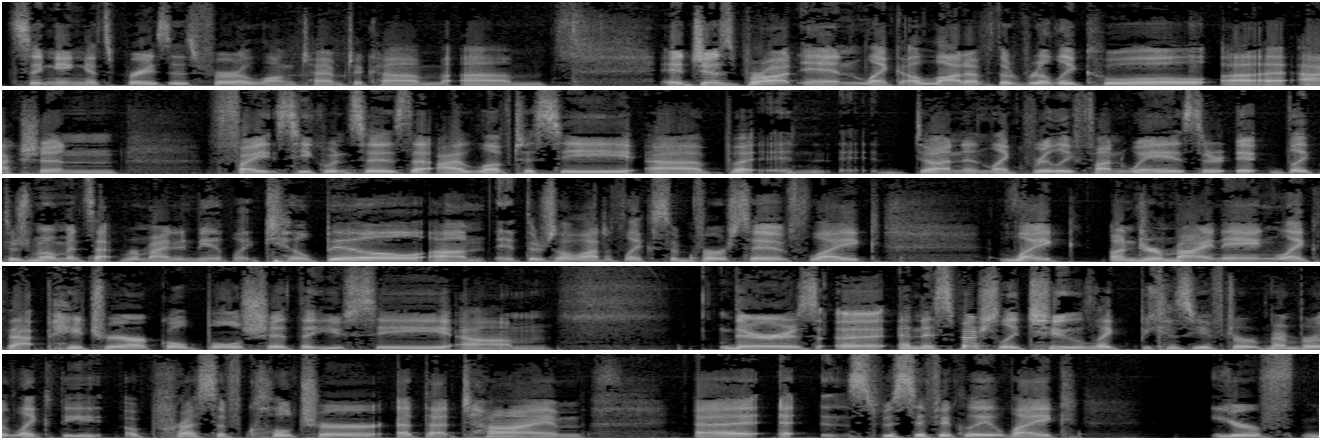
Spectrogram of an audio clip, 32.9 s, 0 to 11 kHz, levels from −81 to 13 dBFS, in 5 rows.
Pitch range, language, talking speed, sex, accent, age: 145-185 Hz, English, 170 wpm, female, American, 30-49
